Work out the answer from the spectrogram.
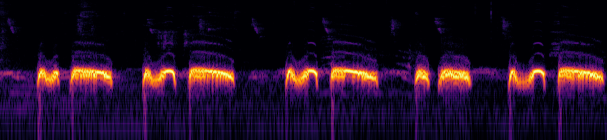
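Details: Zebra dove, locally Malay dove, where doves are trapped and freed: continuous, rhythmic phrases pairing wavering double notes with long even coos, repeated almost without a break for six seconds.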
